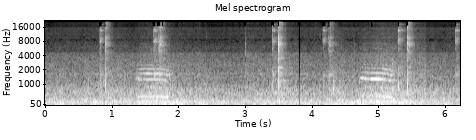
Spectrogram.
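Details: Two short, softer meows from Unagi-kun, a rescued domestic cat vocalising at night, separated by bursts of clicking and tapping, with a low steady hum beneath.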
